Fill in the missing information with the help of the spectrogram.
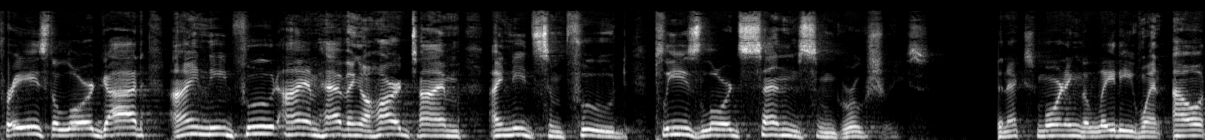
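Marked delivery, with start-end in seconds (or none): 0.0-9.3 begging, called-out plea. In a story, speaker acts out an old lady shouting a prayer from her porch; retelling a pleading shout. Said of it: "She stood on her porch and shouted".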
